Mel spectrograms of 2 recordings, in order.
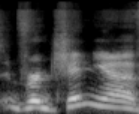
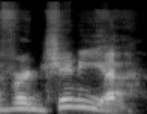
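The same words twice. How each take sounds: First: The third i is not sounded out separately. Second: The third i is clearly sounded out.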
